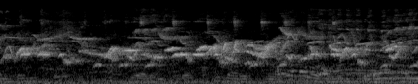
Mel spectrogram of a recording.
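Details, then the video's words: A white-rumped shama (murai batu) pours out loud, rich, warbling phrases with rapid rising and falling whistles and harsh squawky notes, sung almost without pause. "MURAI SUARA TAJAM KYAK PETIR"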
